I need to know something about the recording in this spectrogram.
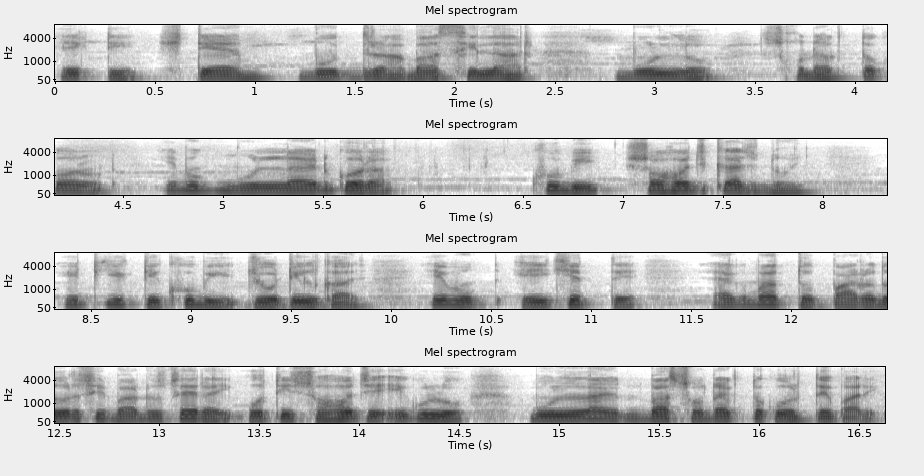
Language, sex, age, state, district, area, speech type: Bengali, male, 18-30, West Bengal, Hooghly, urban, spontaneous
